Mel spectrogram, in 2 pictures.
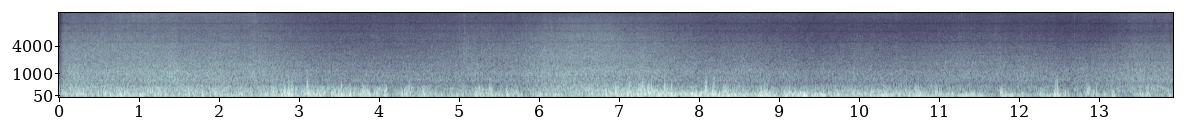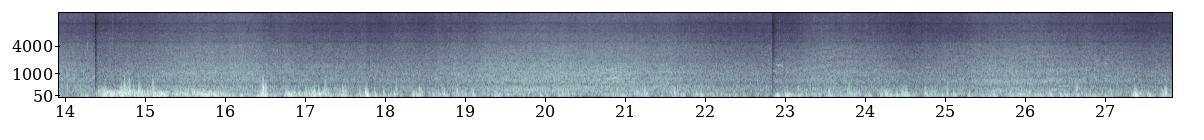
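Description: Small waves breaking and washing across a shallow coral reef flat at low tide, the surf rising and falling in surges every few seconds. Wind buffets the microphone throughout.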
